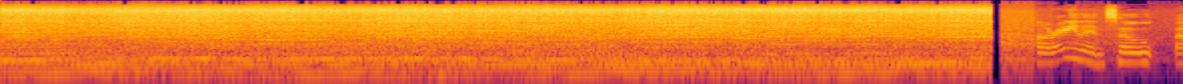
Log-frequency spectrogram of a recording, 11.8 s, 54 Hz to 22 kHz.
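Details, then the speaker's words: 2007 GM 4.8 Vortec LS V8 after lifter and camshaft replacement, during cam break-in revved and varied between 2000–2500 rpm: smooth, even rising and falling note with no tick or knock. Lifter noise is gone; healthy. "basically what I did was rev the engine between 2000 and 2500 rpms make sure you do not go below 2000 rpms and make sure you fluctuate while you're doing that really important"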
